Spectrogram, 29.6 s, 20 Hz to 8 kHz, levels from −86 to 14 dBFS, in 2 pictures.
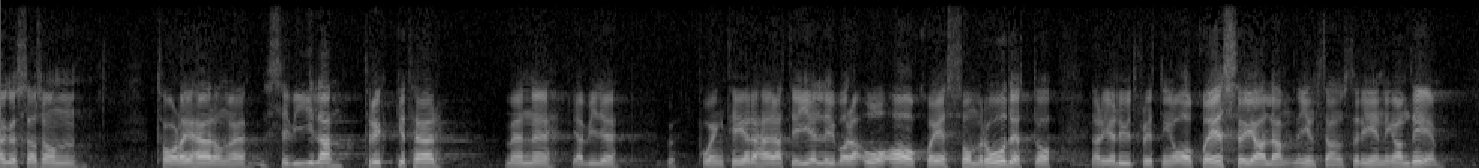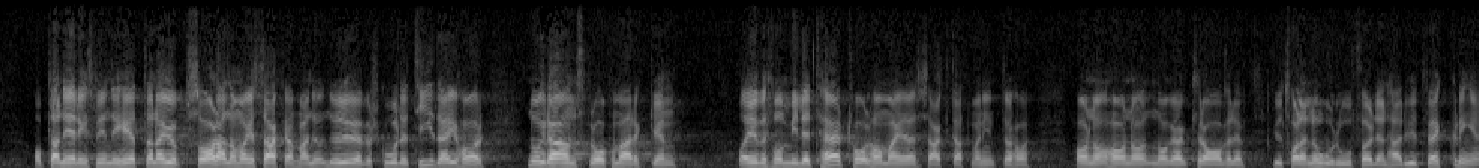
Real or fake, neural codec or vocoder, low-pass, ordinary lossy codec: real; none; none; none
